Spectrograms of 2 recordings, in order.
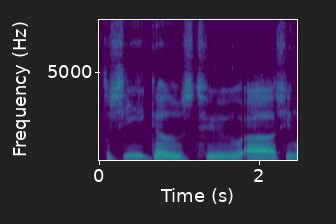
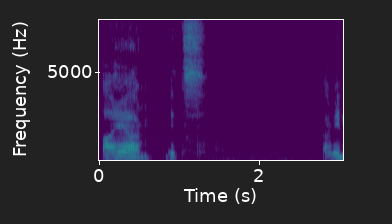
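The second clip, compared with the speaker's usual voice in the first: normal talking voice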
